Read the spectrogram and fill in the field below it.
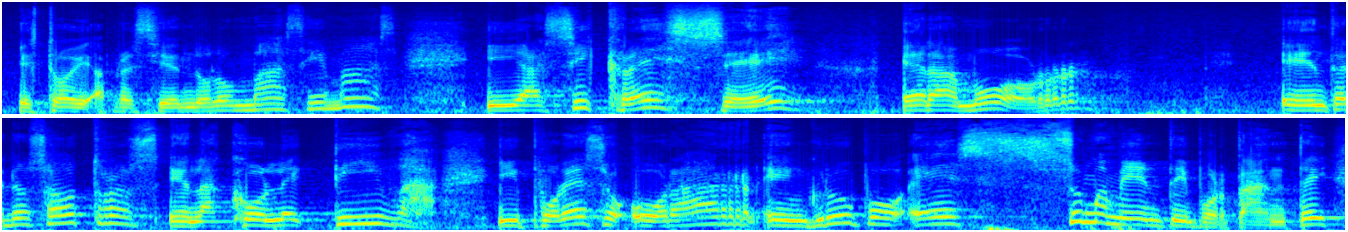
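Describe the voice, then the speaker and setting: A man's voice: high voice, takes it slowly. A man teaching a Bible class on prayer, asking his students questions as he goes. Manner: animated, asks the class questions.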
